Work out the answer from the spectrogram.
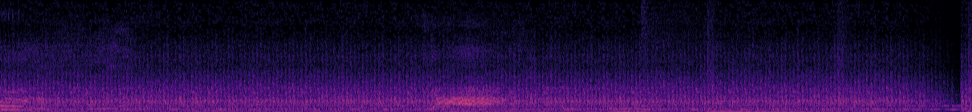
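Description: Tractor engine running steadily with a low, knocking chug. It briefly drops out just before the end.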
